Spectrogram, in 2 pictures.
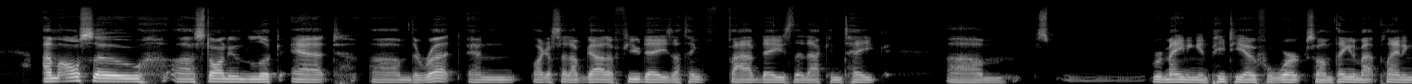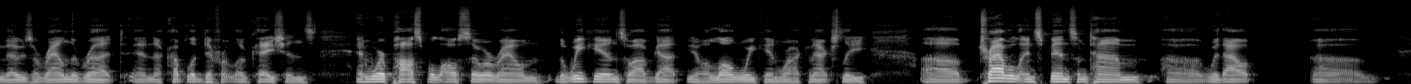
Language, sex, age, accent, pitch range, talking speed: English, male, 40-59, American, 105-120 Hz, 160 wpm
